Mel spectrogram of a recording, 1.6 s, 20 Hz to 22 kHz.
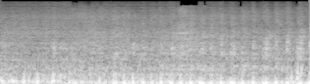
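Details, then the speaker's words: Mercedes-AMG C63 S Edition 1 crashed donor car on first start: lumpy idle with uneven pulses and occasional stumbles; a leak in the air intake system at the front, causing misfire. "So firstly, a leak in the air intake system. You can actually hear that."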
